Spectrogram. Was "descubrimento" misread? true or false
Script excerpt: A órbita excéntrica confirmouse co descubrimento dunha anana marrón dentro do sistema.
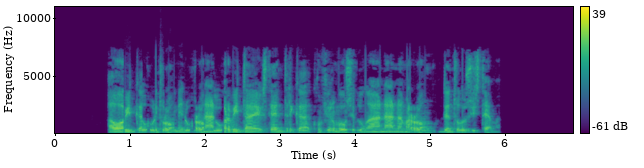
true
